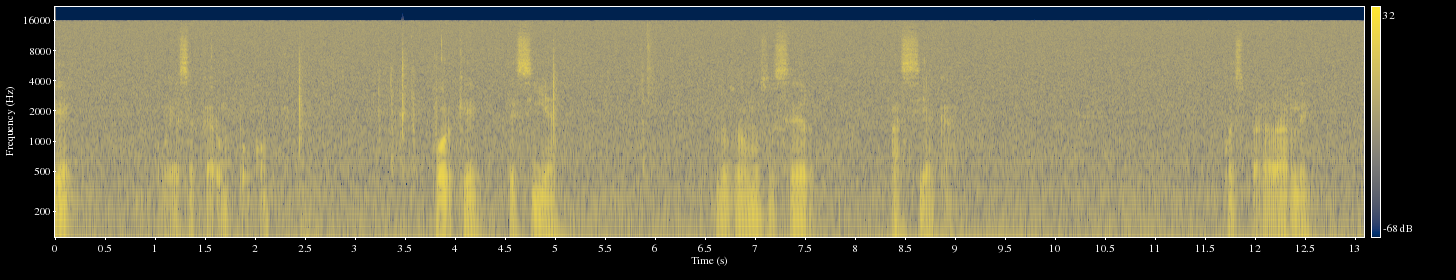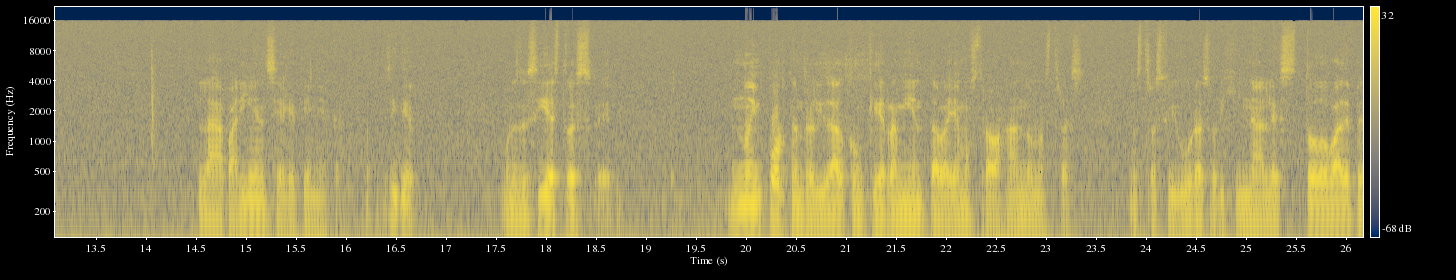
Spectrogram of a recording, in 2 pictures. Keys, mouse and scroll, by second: 1.1-1.5 ctrl+scroll up 2, 2.8 ctrl+scroll down 2, 3.6 ctrl+z, 4.2 ctrl+click, 5.4-6.1 shift+drag, 7.6-14.0 drag, 14.4-14.9 ctrl+scroll down 2, 18.0 click, 21.7 click.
